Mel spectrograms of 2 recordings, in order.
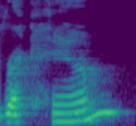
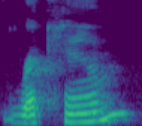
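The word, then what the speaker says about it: רחם: Our next word is Rechem. Rechem. It means womb or compassion. Number 7358. We spell that Resh Het Mem. Resh Het Mem. Got that CH sound in there. Hek, mem. Rechem, rechem. Our last word is tazon.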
